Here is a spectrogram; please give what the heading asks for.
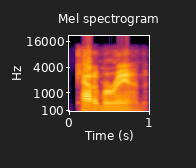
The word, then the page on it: catamaran: American English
